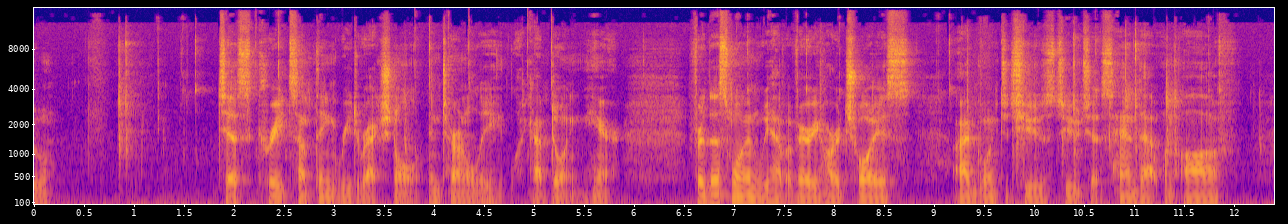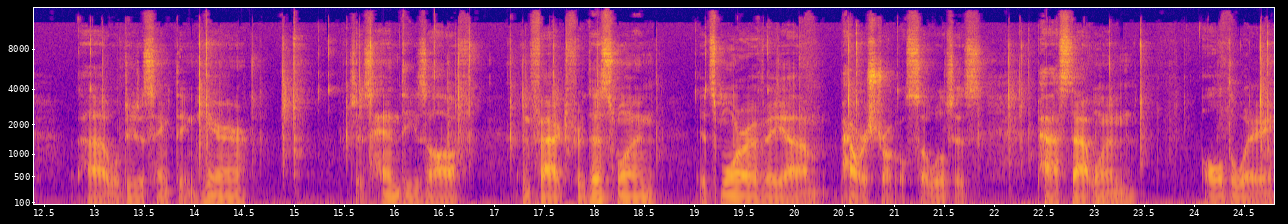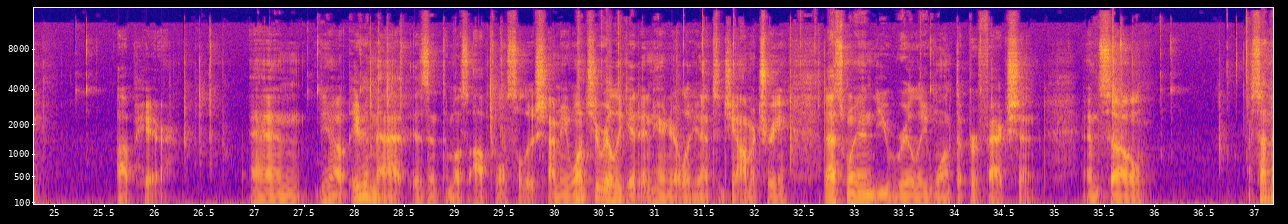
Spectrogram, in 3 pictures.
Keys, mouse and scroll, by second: 0.8 m, 1.4 click, 1.9-2.2 scroll down 2, 2.2 middle click, 3.4 scroll down 3, 3.8 shift+middle click, 4.9 middle click, 5.2-5.9 scroll up 4, 5.9-7.0 scroll down 2, 7.0 click, 7.6 click, 8.0 click, 9.0 shift+click, 9.8-10.2 typing, 10.5 click, 10.9 ctrl+x, 11.3 1, 11.7 click, 14.0-14.8 typing, 15.2 click, 15.6 ctrl+x, 15.8 scroll down 1, 16.0 scroll up 1, 16.1 middle click, 16.6 ctrl+z, 16.9 scroll up 2, 17.5 ctrl+z, 18.2 ctrl+z, 19.0 click, 20.5 m, 21.0 click, 22.2 ctrl+z, 23.0 j, 23.4 n, 25.2 click, 26.5 z, 27.5 click, 27.9 click, 28.1 g, 28.3 g, 29.0 click, 29.3 alt+a, 29.5-29.8 alt+scroll down 1, 29.8 middle click, 30.8-31.3 scroll up 2, 31.3 shift+middle click, 31.8-32.5 scroll up 3, 32.5 shift+middle click, 33.0 scroll up 3, 33.6 click, 34.6-35.6 scroll down 2, 35.6 m, 36.1 click, 36.4-36.7 scroll down 1, 36.7 shift+middle click, 37.0-37.1 scroll down 2.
